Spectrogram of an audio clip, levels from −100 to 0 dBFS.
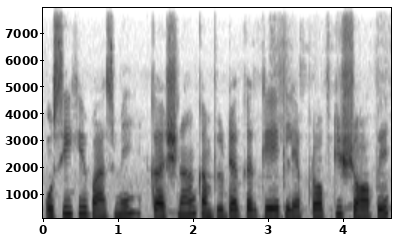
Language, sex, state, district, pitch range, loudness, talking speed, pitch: Hindi, female, Madhya Pradesh, Dhar, 215-245 Hz, -16 LUFS, 155 wpm, 230 Hz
